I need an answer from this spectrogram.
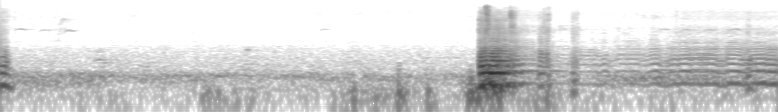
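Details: European hornet, seen with median wasps: faint rustling at first, then a sudden loud bump followed by a low, even flight drone rich in overtones that continues to the end.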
